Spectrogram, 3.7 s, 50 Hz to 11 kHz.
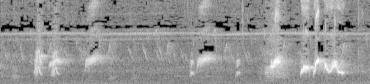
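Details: Red-whiskered bulbul, a vigorous, fired-up competition songbird, recorded 10 May 2020, singing short bright warbled phrases at first, then a louder run of rapid twisting whistled notes near the end, with quiet pauses between bursts.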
